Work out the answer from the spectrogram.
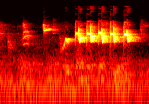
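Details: Asian brown flycatcher, unedited recording used as a tutor song for other songbirds; a few thin high notes, then a rapid series of bright whistled notes around one pitch, repeated several times per second, over faint background hiss.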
